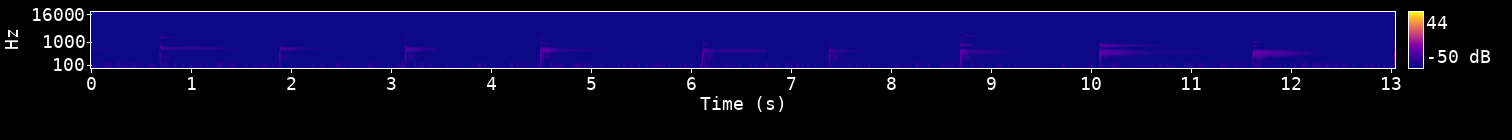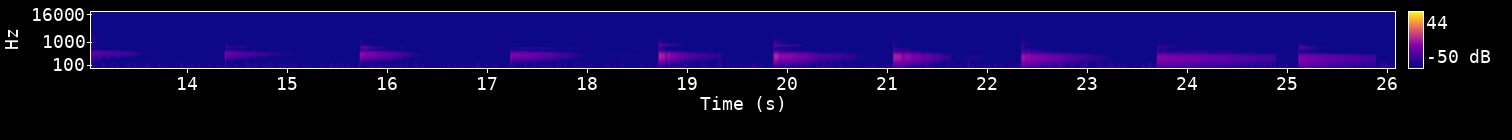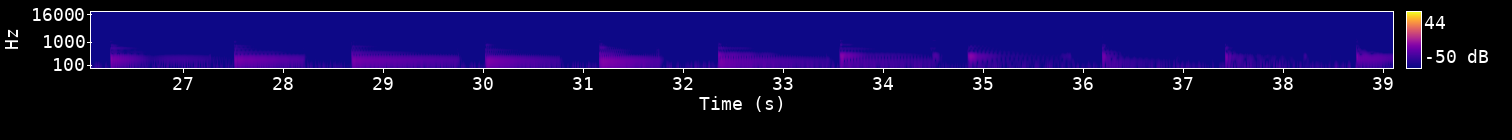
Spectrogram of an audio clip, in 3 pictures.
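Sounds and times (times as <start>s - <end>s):
tenor viol pizzicato descending chromatically: 0.0s - 6.8s, 7.4s - 7.9s, 8.5s - 39.0s.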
